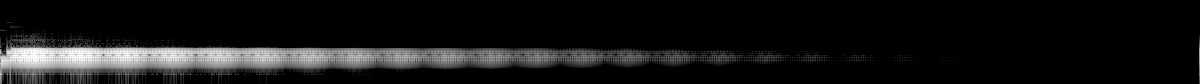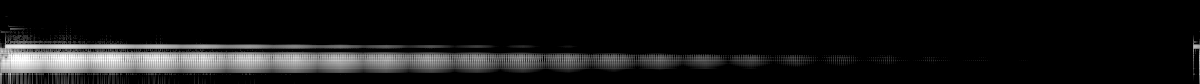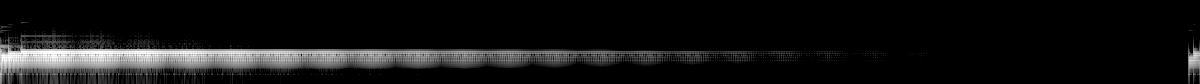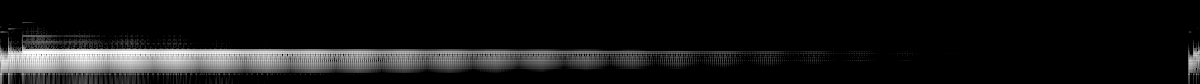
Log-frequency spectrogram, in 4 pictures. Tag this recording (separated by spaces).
Chords Lounge Rhodes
